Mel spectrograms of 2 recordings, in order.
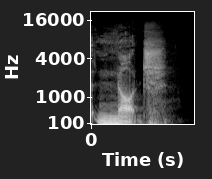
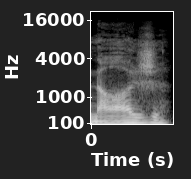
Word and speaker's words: Nagy: Also alle sagen es ein bisschen anders. Offiziell habe ich mal gelesen, spricht man es aus Notch. Ja? Das ist die ungarische Art. Die Akademiker in den USA sagen Nage. Und die Deutschen natürlich Nagi.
